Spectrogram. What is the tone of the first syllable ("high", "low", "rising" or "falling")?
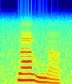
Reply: high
